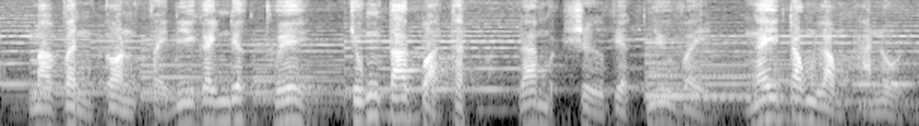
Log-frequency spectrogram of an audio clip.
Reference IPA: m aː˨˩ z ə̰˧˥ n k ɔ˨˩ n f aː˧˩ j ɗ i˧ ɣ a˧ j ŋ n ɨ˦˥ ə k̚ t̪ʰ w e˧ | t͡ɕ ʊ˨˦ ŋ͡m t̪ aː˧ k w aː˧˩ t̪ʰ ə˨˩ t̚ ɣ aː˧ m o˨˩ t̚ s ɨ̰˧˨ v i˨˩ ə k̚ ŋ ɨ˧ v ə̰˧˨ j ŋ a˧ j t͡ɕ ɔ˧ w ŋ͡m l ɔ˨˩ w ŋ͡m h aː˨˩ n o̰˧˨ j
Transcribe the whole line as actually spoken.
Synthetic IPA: m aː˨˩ v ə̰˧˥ n k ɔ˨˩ n f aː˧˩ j ɗ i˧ ɣ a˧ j ŋ n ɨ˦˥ ə k̚ t̪ʰ w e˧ | t͡ɕ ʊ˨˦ ŋ͡m t̪ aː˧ k w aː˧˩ t̪ʰ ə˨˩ t̚ z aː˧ m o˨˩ t̚ s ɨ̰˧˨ v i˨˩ ə k̚ ɲ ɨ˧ v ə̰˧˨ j ŋ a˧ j t͡ɕ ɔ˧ w ŋ͡m l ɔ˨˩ w ŋ͡m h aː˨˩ n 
